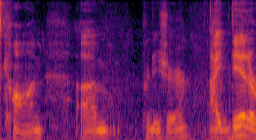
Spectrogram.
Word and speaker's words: Caen: Caen, or Kane. It's Caen.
